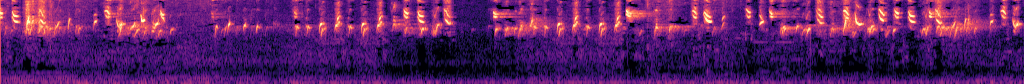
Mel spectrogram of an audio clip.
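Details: Extended goldfinch song, a lively stream of tinkling twitters and buzzy trills in repeated bursts with brief pauses, set against a steady low background hum.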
